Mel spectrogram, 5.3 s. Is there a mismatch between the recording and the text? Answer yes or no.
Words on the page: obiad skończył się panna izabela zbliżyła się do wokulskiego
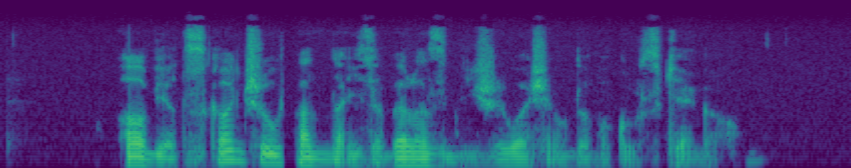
yes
